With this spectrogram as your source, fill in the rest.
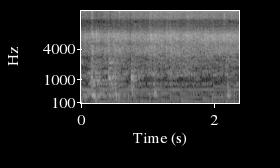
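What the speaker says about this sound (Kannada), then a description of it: "ಈ ಥರ ಎಣ್ಣೆ ಹಾಕ್ಕೊಂಡು ಉರಿತಾ ಇದ್ದೀವಪ್ಪ" Ingredients frying in oil in a pan, a continuous close crackling sizzle with a few sharp stirring clinks, no voices.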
